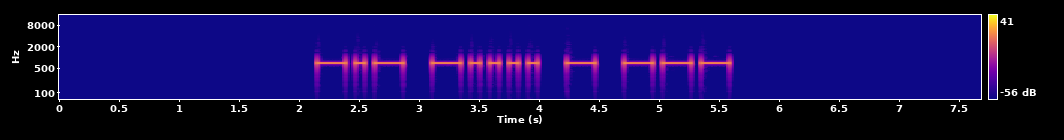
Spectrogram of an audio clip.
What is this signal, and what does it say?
Morse code, heard as a keyed tone, about 15 wpm, 700 Hz. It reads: K6TO
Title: USA Call Signs - 4 Characters - Repeated 2x - 15wpm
